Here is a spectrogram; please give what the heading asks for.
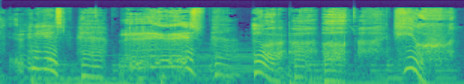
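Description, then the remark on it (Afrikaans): A loud voice grunts, groans and pants in a string of strained, effortful bursts with short gasping breaths between them, acting out a man slowly climbing a tree with a heavy calabash tied around his neck. “Hy kreun en hyg terwyl hy hoor en hoor teen die boom uitsukkel.”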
